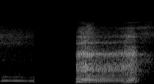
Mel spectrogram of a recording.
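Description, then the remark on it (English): A voice imitates deep breathing in through the nose: a short noisy breath, a brief pause, then a longer, louder rushing inhale with a faint groaning tone. “she's just like doing like really deep breathing in through her nose, and you can just like hear her like.”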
